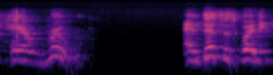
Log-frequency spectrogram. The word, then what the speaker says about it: Heru: She gave birth to her son, whose name is spelled Heru and pronounced Heru.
